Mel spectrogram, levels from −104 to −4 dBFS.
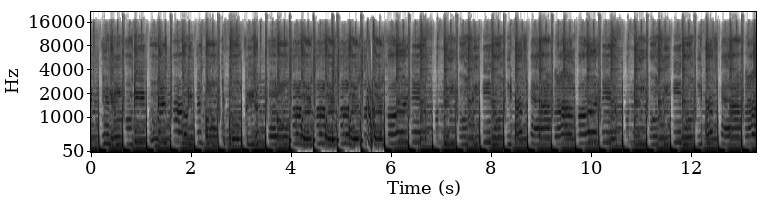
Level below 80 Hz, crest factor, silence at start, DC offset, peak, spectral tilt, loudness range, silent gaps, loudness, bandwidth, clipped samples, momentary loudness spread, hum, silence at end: -10 dBFS; 6 dB; 0 s; under 0.1%; 0 dBFS; -3.5 dB/octave; 0 LU; none; -8 LUFS; over 20 kHz; 0.6%; 1 LU; none; 0 s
